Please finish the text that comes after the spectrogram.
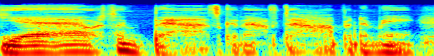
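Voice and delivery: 속삭이듯 나지막이; whisper. Retold or imitated. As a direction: breathe it out like a secret. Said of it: "And we're like".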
